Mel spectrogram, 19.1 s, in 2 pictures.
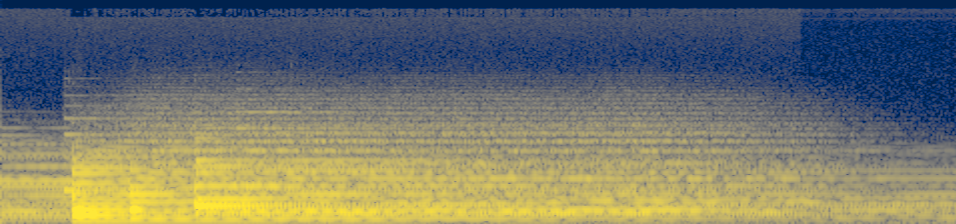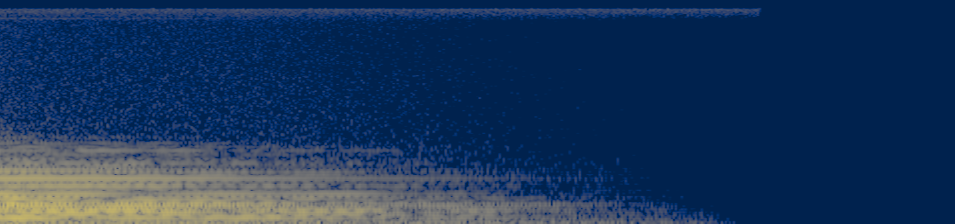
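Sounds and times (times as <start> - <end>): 
lyrical music: 0.0 - 10.0.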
